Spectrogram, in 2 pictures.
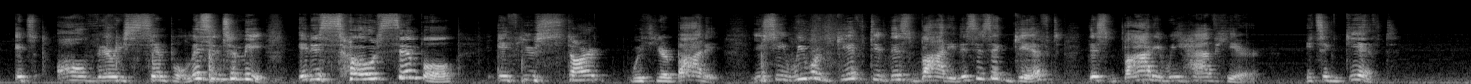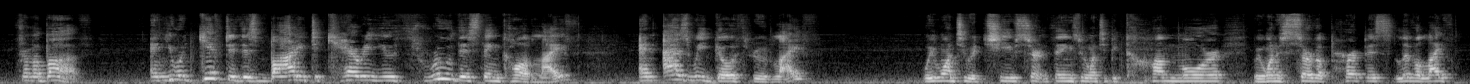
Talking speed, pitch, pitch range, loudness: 160 wpm, 170 Hz, 140-200 Hz, -17 LUFS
